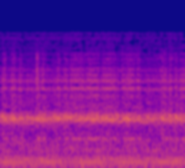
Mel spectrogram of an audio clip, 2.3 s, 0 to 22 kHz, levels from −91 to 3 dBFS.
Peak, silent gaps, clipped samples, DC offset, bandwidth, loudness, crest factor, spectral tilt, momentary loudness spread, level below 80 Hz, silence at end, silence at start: -22 dBFS; none; under 0.1%; under 0.1%; 11.5 kHz; -34 LUFS; 14 dB; -3.5 dB/octave; 2 LU; -52 dBFS; 0 s; 0 s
